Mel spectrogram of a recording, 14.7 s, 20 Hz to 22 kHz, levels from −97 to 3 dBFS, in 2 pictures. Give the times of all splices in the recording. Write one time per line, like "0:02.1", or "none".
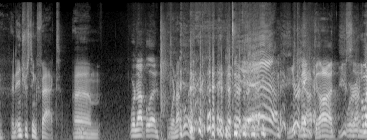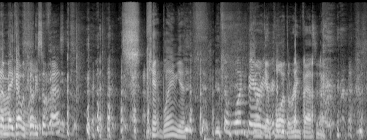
none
